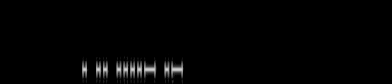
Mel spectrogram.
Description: Morse code, heard as a keyed tone, about 36 wpm, 700 Hz. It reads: EI4A
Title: DXCC-100 Call Signs - 4 Characters - Repeated 3x - 35wpm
